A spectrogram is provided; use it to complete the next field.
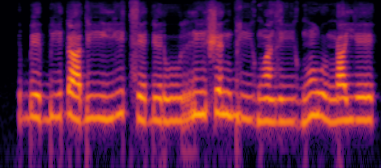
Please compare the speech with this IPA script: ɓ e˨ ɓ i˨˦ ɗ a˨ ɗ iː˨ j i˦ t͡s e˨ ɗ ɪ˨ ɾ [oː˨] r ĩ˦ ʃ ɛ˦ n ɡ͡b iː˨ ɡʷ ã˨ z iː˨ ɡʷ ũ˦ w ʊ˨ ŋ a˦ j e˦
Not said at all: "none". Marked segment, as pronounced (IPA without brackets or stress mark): uː˨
